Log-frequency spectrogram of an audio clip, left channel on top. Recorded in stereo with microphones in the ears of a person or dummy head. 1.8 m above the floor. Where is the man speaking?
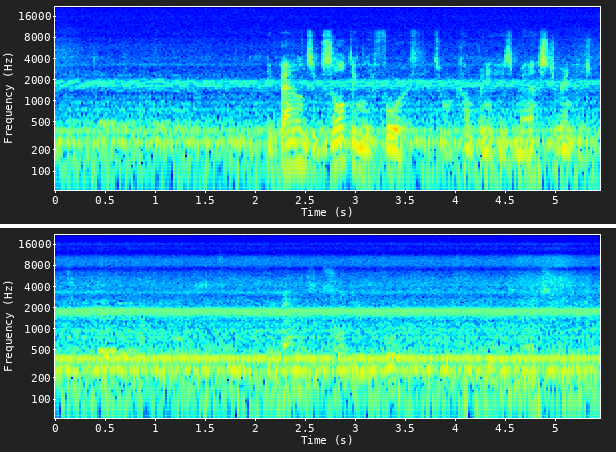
60° left (ahead or behind), 0.8 m.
